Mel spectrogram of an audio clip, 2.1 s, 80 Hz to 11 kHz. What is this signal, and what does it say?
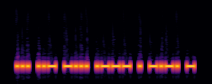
Morse code, heard as a keyed tone, about 44 wpm, 700 Hz. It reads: SUBJECT
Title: Sentences from Top 800 Words - New Word Drill - 45wpm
